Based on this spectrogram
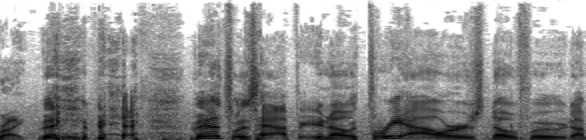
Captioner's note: laughs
